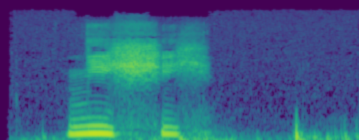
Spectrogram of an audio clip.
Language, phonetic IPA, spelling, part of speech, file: Russian, [ˈnʲiɕːɪj], нищий, adjective / noun, Ru-нищий.ogg
- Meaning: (adjective) poor, beggarly, destitute; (noun) beggar, pauper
